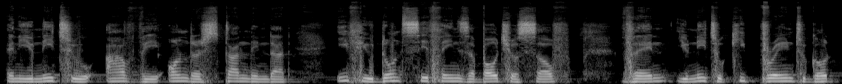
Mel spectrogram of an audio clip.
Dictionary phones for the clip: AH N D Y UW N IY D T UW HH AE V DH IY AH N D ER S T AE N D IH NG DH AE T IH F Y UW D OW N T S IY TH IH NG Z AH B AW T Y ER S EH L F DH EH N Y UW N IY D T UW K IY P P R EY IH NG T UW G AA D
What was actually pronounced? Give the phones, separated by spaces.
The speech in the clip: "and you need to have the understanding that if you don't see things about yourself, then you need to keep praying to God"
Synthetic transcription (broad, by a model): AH N Y UW N IY D T UW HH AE V DH IY AH N D ER S T AE N D IH NG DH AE T IH F Y UW D OW N T S IY TH IH NG Z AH B AW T Y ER S EH L F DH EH N Y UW N IY D T UW K IY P P R EY IH NG T UW G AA D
